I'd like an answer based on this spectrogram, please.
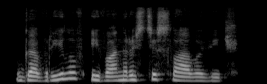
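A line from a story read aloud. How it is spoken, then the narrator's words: Quiet. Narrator (Russian): тихо произнес Громов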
